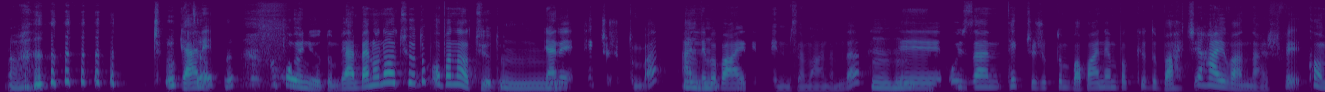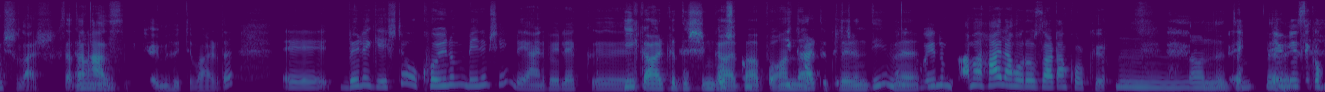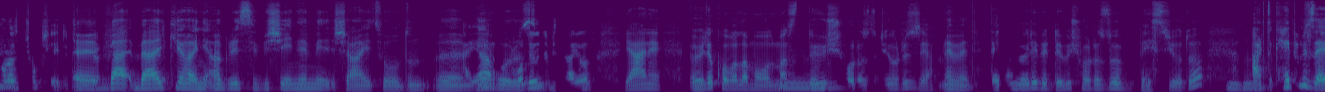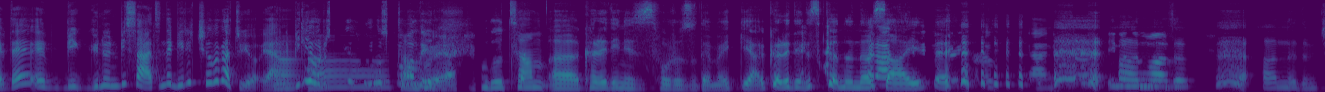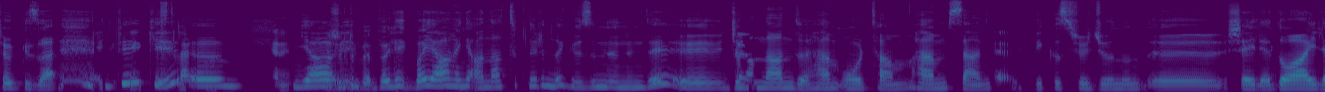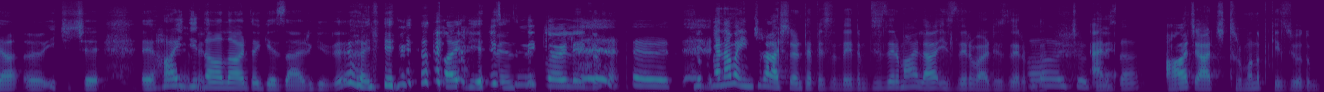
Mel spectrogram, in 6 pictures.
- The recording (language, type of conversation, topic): Turkish, podcast, Çocukluğundan hâlâ seni güldüren bir anını paylaşır mısın?
- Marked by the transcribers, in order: laughing while speaking: "A, çok tatlı"; other background noise; chuckle; tapping; chuckle; unintelligible speech; laughing while speaking: "Karadeniz kanına sahip. Anladım, anladım"; laughing while speaking: "Çok fena Karadeniz dövüş horozuydu yani. İnanılmazdı"; chuckle; laughing while speaking: "Kesinlikle öyleydim"; laughing while speaking: "hani, Heidi'ye benziyor. Evet"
